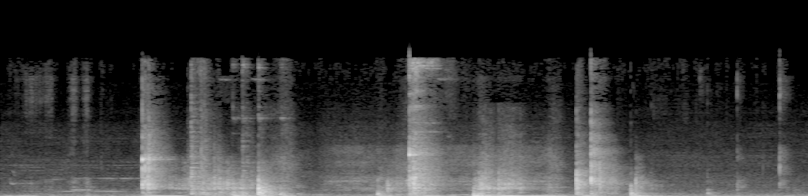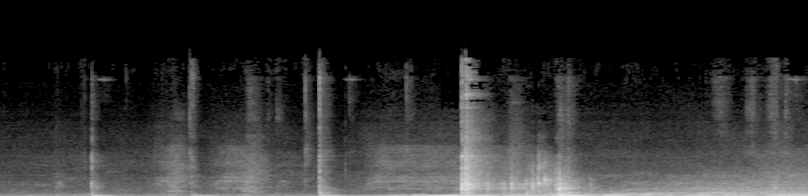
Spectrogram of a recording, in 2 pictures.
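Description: Pencil marking along a paper shoe pattern on a hard table, with scattered light taps and clicks of the pencil and paper. A louder low rumble comes in near the end.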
